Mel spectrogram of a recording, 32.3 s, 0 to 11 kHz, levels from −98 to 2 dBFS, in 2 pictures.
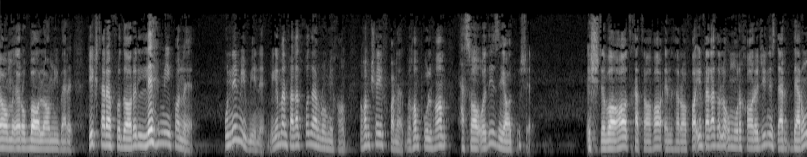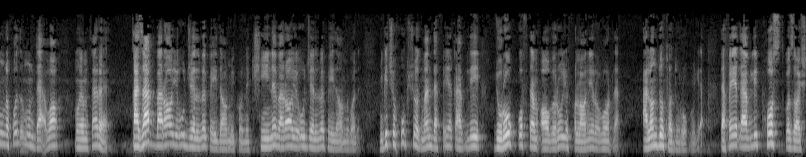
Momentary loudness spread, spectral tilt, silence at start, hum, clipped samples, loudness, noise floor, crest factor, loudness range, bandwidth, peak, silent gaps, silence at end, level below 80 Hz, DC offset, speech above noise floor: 17 LU; -5.5 dB/octave; 0 s; none; under 0.1%; -27 LUFS; -68 dBFS; 24 dB; 8 LU; 8.6 kHz; -2 dBFS; none; 0 s; -74 dBFS; under 0.1%; 41 dB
